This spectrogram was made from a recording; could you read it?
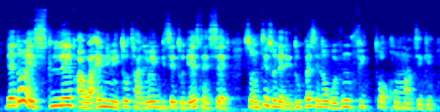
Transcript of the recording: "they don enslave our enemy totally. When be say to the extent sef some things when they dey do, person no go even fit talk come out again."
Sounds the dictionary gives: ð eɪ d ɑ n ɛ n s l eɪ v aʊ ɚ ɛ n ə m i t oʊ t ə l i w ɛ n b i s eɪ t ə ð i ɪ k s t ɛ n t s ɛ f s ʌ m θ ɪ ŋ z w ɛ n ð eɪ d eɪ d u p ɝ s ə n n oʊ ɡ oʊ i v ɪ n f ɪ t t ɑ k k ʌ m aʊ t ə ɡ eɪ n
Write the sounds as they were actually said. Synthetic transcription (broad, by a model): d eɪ d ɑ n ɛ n s l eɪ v aʊ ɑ ɛ n ə m i t oʊ t ə l i w ɛ n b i s eɪ t ə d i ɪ s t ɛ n s ɛ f s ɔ m t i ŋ s w ɛ n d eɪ d eɪ d u p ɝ s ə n n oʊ ɡ oʊ i v ɪ n f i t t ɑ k k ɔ m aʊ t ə ɡ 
